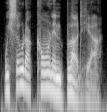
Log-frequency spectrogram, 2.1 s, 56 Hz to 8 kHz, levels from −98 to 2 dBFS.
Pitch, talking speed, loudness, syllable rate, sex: 125 Hz, 195 wpm, -15 LUFS, 4.8 syllables/s, male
